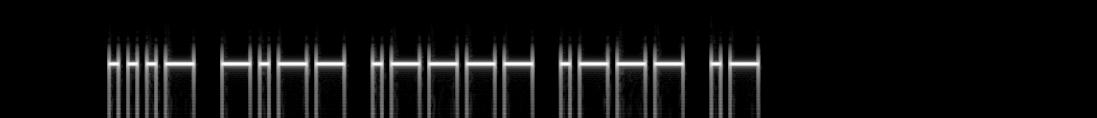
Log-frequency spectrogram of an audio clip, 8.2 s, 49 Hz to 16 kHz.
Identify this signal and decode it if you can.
Morse code, heard as a keyed tone, about 17 wpm, 700 Hz. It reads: VY1JA
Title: Call Signs Repeated 3x - 17wpm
